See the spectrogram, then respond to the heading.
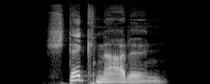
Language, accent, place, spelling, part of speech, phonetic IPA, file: German, Germany, Berlin, Stecknadeln, noun, [ˈʃtɛkˌnaːdl̩n], De-Stecknadeln.ogg
- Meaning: plural of Stecknadel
